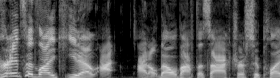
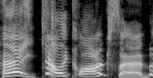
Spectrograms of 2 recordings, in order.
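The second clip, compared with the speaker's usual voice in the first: mock very high, loud, sneering jeer; 12 semitones higher, 5 dB louder than usual. Retelling how a character made fun of Haley: imitating a mocking taunt. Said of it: "She's like".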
